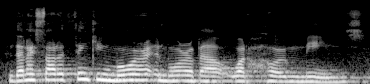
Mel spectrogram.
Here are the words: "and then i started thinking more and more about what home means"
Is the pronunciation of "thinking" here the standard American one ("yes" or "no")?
yes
